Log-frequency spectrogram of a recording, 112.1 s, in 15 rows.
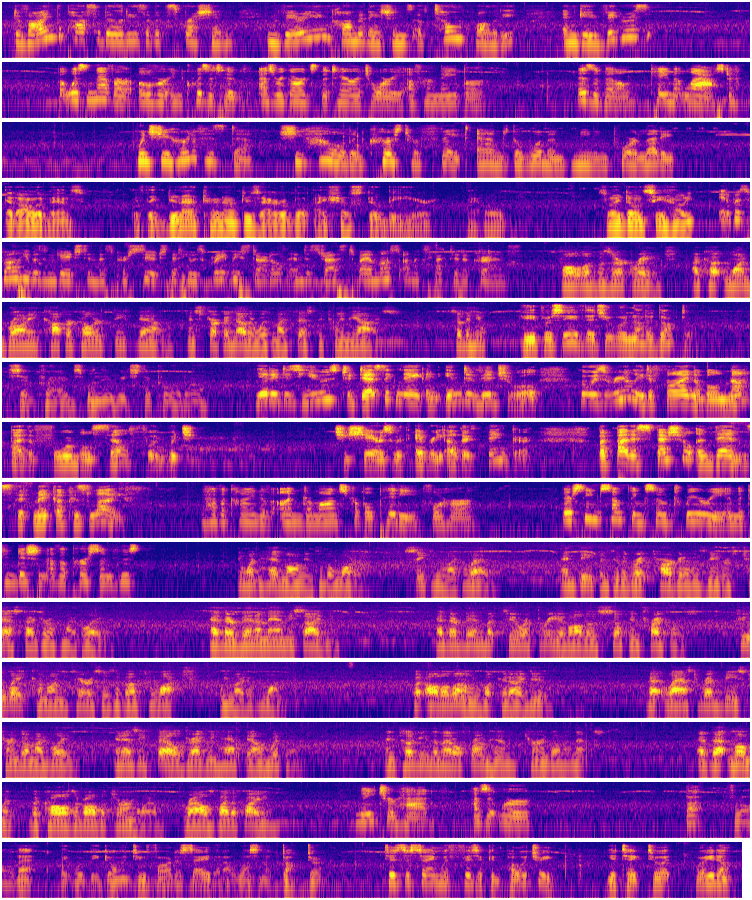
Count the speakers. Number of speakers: eight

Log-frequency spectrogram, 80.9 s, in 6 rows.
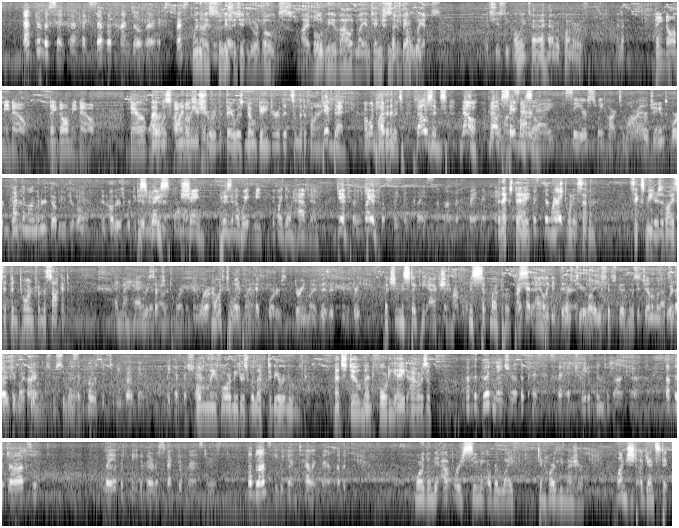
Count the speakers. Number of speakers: eight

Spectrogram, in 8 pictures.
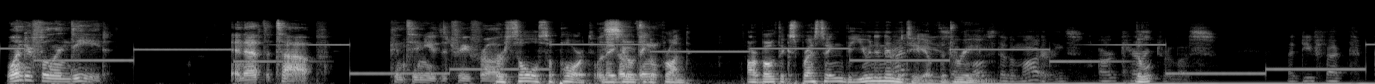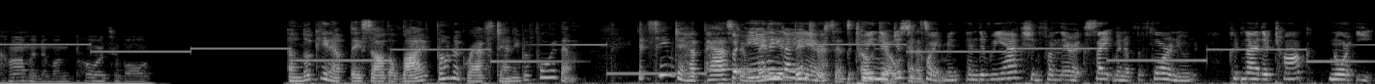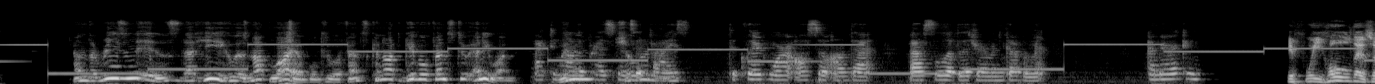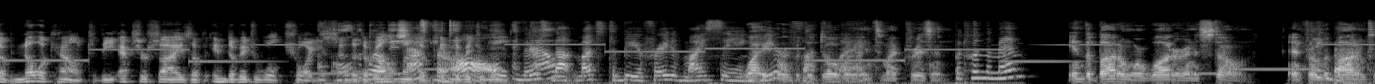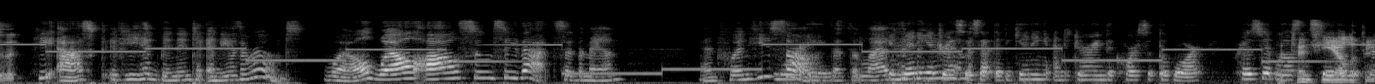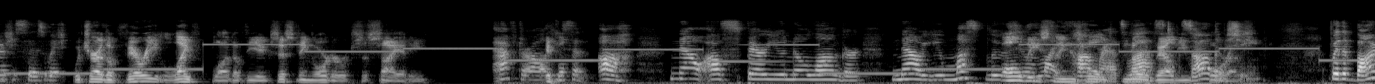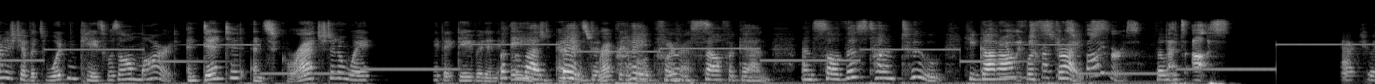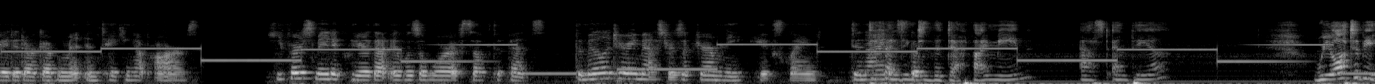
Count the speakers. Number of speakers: ten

